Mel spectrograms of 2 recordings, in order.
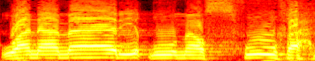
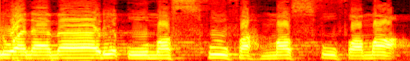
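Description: First: Slow chant, thin light m in مصفوفة before heavy ṣ; light, clean meem. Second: Thickened dark m in مصفوفة, as a mistake; wrongly heavy meem. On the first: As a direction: keep the م of مصفوفة light between heavy letters. (تلاوة متأنية بترقيق ميم مصفوفة) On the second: (نطق خاطئ بتفخيم ميم مصفوفة) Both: Shown as a demonstration. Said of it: "لا بد من ترقيقها هكذا".

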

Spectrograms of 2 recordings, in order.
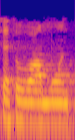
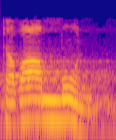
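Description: First: تضامون starting tu-, with a short u; u after the t. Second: تضامون slowly as tadammun, starting ta-; a after t, doubled m. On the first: Teacher rejects a slip, تضامون with u after the t. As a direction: say تضامون as tudammun. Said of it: "عفوا، ليس". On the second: Teacher corrects the reading, slow تضامون with ta- and doubled m. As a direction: open the t of تضامون with a, hold the double m. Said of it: "بفتح التاء وتشديد الميم". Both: Shown as a demonstration.

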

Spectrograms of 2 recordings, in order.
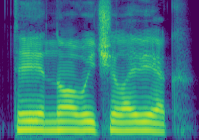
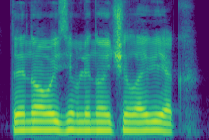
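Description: First: Slow, loud, breaking alien croak; synthetic gurgling voice. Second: Loud breaking alien croak, stress on новый; synthetic gurgling voice. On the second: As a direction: gurgle it like a broken machine. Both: A narrator's reading. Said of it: "синтетическим, ломающимся и булькающим голосом". (синтетический булькающий голос)

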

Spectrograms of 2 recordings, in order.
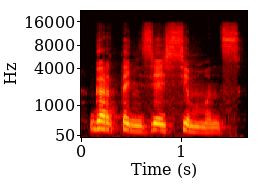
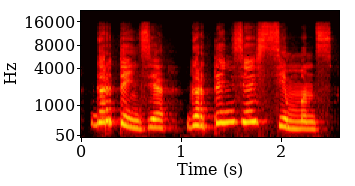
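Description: First: Low, slow mocking name; slow low interrogator's sneer; smug amusement. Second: Scared prisoner's voice; frightened confession. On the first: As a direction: savour the name with a smirk. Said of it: "усмехнулся он". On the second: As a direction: give the name up in fear. Prisoner blurts out her name. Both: A narrator's reading.

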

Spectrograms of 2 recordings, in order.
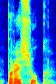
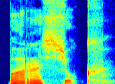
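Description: First: Said in the usual way. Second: Поросюк drawn out very slowly. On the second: A narrator's reading. Stalker weighing up Alexey's surname, very slow. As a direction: stretch out each syllable of Поросюк. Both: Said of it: "медленно произнёс Гриф".

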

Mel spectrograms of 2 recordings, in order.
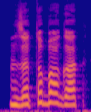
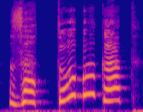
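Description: First: Said in the usual way. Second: Slow, high, relishing zato bogat; mother agreeing. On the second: Acted. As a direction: savour «Зато богат» slowly. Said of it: "подтвердила мама". (мама смакует «Зато богат», высоко)

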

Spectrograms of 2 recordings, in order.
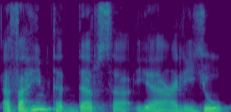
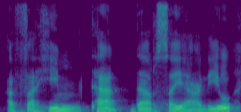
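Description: First: Said in the usual way. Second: Slowed repeat. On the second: Shown as a demonstration. Teacher repeats the example slowly for students.

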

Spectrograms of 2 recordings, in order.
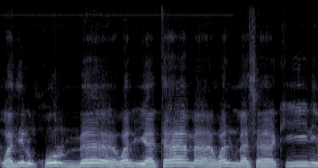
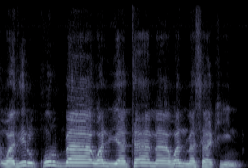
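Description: First: Last vowel of القربى tilted toward "e"; al-Duri's taqlil. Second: Said in the usual way. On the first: Shown as a demonstration. Teacher showing al-Duri's reading, القربى ending in a half-inclined "eh". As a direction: say القربى with its final alef between a and e. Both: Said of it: "قلل أيضًا الدوري ألف القربى".

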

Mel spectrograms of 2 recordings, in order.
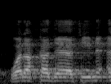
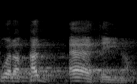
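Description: First: "ولقد آتينا" smoothly linked as "walaqadātaynā"; easier, hamza dropped. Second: "ولقد آتينا" split by a firm glottal stop; harder, hamza pronounced. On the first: Teacher showing the easier form of "ولقد آتينا", hamza dropped. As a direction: link "ولقد" into "آتينا" without a glottal stop. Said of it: "أسهل من". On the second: Teacher contrasting the harder form of "ولقد آتينا", full hamza. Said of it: "لو قلت". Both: Shown as a demonstration.

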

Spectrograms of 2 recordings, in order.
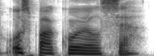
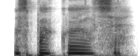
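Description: First: Said in the usual way. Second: Soft breathy tender word; tender whisper. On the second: Acted. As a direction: whisper it gently, soothing. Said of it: "прошептала нежно". (нежный шёпот)

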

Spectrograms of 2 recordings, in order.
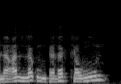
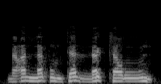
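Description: First: Said in the usual way. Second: تذكرون said "tadhdhakkarun", dhal held double; doubled dhal. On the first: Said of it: "قرأ قالون بتشديد الذال". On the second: Shown as a demonstration. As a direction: lean on a geminated dhal in تذكرون. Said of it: "بتشديد الذال هكذا". (تشديد الذال في تذكرون)

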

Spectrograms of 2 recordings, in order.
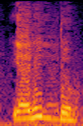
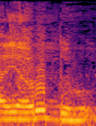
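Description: First: يرده with an i after the ر, "yariddu"; the incorrect "yariddu" vowelling of يرده; wrong kasra form. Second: يرده with a u after the ر, "yaruddu"; the correct "yaruddu" vowelling of يرده; correct damma form. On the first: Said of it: "ولا يأتي". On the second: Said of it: "وإنما". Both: Shown as a demonstration.

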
